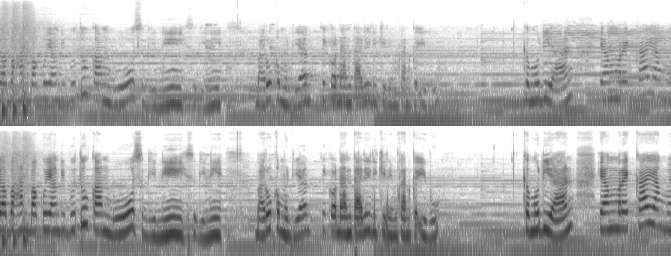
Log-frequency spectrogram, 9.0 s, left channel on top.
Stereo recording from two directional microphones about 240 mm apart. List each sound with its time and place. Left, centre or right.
0.0 s speech: right
6.9 s speech: right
